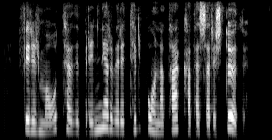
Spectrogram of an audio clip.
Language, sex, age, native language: Icelandic, female, 50-59, Icelandic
